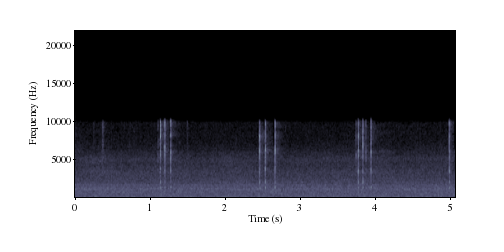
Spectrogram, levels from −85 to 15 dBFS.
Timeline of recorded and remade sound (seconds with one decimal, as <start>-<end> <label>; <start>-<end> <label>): 0.0-5.1 recorded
